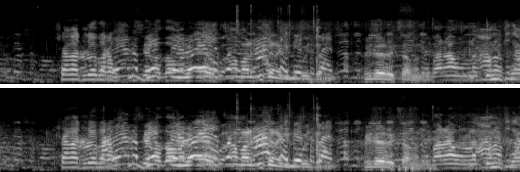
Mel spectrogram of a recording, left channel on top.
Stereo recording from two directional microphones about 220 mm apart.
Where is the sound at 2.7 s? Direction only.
10° left (ahead or behind).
